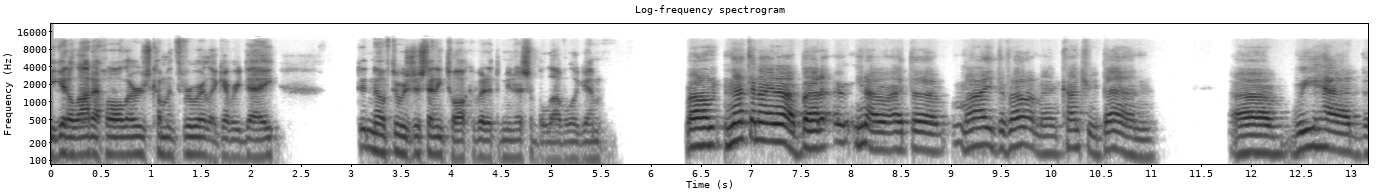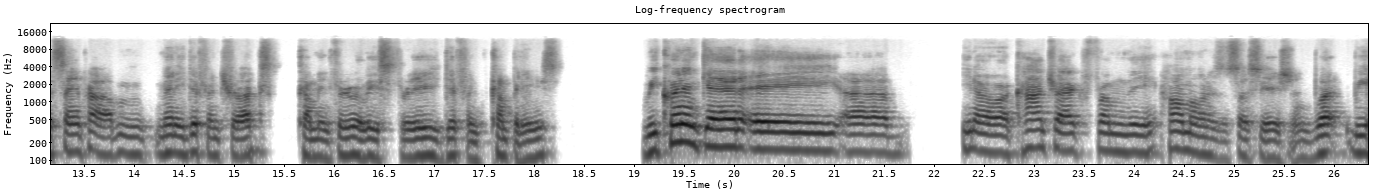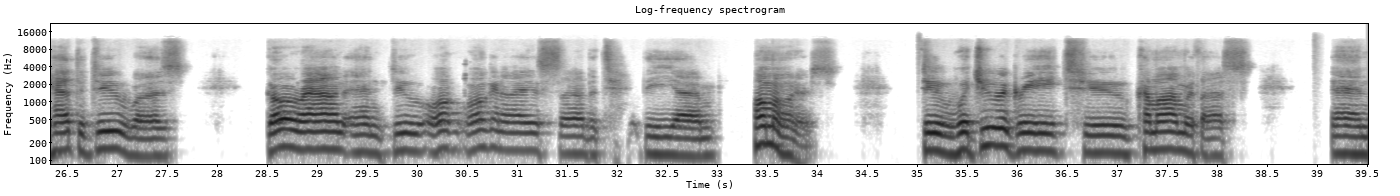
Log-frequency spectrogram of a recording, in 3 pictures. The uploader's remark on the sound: Participants in the 22 May 2023 Meet Mack Monday Zoom meeting.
